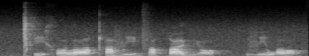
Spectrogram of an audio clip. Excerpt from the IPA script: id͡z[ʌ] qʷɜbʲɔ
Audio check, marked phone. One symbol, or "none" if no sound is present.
ɑ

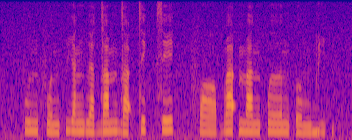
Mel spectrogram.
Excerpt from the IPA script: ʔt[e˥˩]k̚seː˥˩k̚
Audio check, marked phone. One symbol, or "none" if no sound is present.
e˥˩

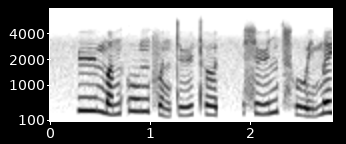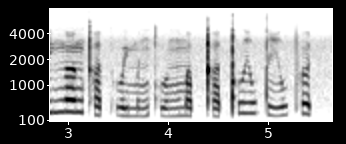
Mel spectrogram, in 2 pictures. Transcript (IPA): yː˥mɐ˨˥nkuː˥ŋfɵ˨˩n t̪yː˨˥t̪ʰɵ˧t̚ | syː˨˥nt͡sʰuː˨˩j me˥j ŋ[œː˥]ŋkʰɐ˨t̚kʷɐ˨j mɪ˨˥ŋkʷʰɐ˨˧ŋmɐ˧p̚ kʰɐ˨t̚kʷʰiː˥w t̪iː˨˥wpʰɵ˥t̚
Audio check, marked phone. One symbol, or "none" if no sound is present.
œː˥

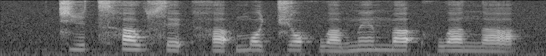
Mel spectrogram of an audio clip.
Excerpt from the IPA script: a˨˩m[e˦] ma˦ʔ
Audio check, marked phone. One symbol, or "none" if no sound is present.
ẽ˦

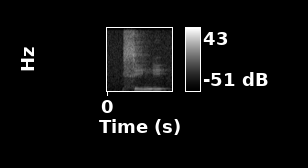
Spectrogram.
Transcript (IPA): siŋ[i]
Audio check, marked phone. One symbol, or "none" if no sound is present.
i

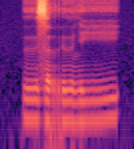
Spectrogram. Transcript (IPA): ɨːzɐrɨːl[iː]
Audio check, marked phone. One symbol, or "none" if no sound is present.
iː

